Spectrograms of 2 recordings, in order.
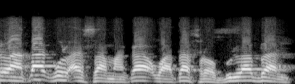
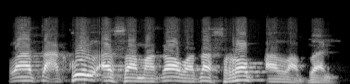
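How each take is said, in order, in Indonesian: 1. Kata kerja tashrab berakhiran vokal u. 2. Kata kerja tashrab tidak berakhiran vokal a maupun u. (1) "kadang-kadang dibaca rofa" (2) "kadang dibaca jazm"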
